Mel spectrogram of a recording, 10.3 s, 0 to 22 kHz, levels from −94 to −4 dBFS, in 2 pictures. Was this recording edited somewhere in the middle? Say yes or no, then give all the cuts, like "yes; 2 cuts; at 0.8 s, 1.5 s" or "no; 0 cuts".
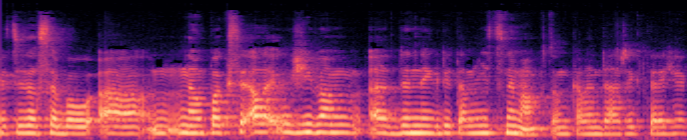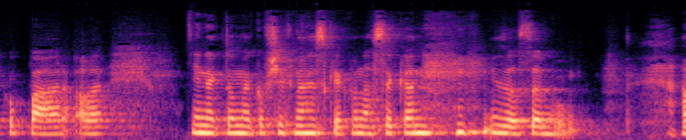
no; 0 cuts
